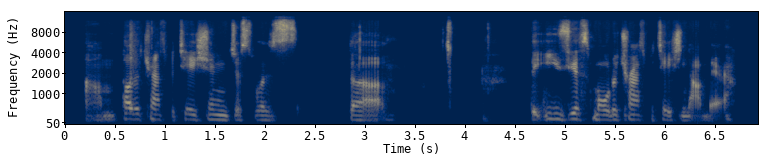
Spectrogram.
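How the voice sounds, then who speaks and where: A woman with a strong New York accent, a very deep, low pitch and ordinary pitch variation, at a fairly slow pace with long, frequent pauses, in a dry, close sound with no echo. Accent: New York, still strong. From New York City. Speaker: state police trooper. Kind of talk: conference talk.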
